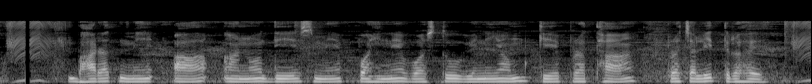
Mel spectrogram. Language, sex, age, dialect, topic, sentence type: Maithili, male, 18-24, Eastern / Thethi, banking, statement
